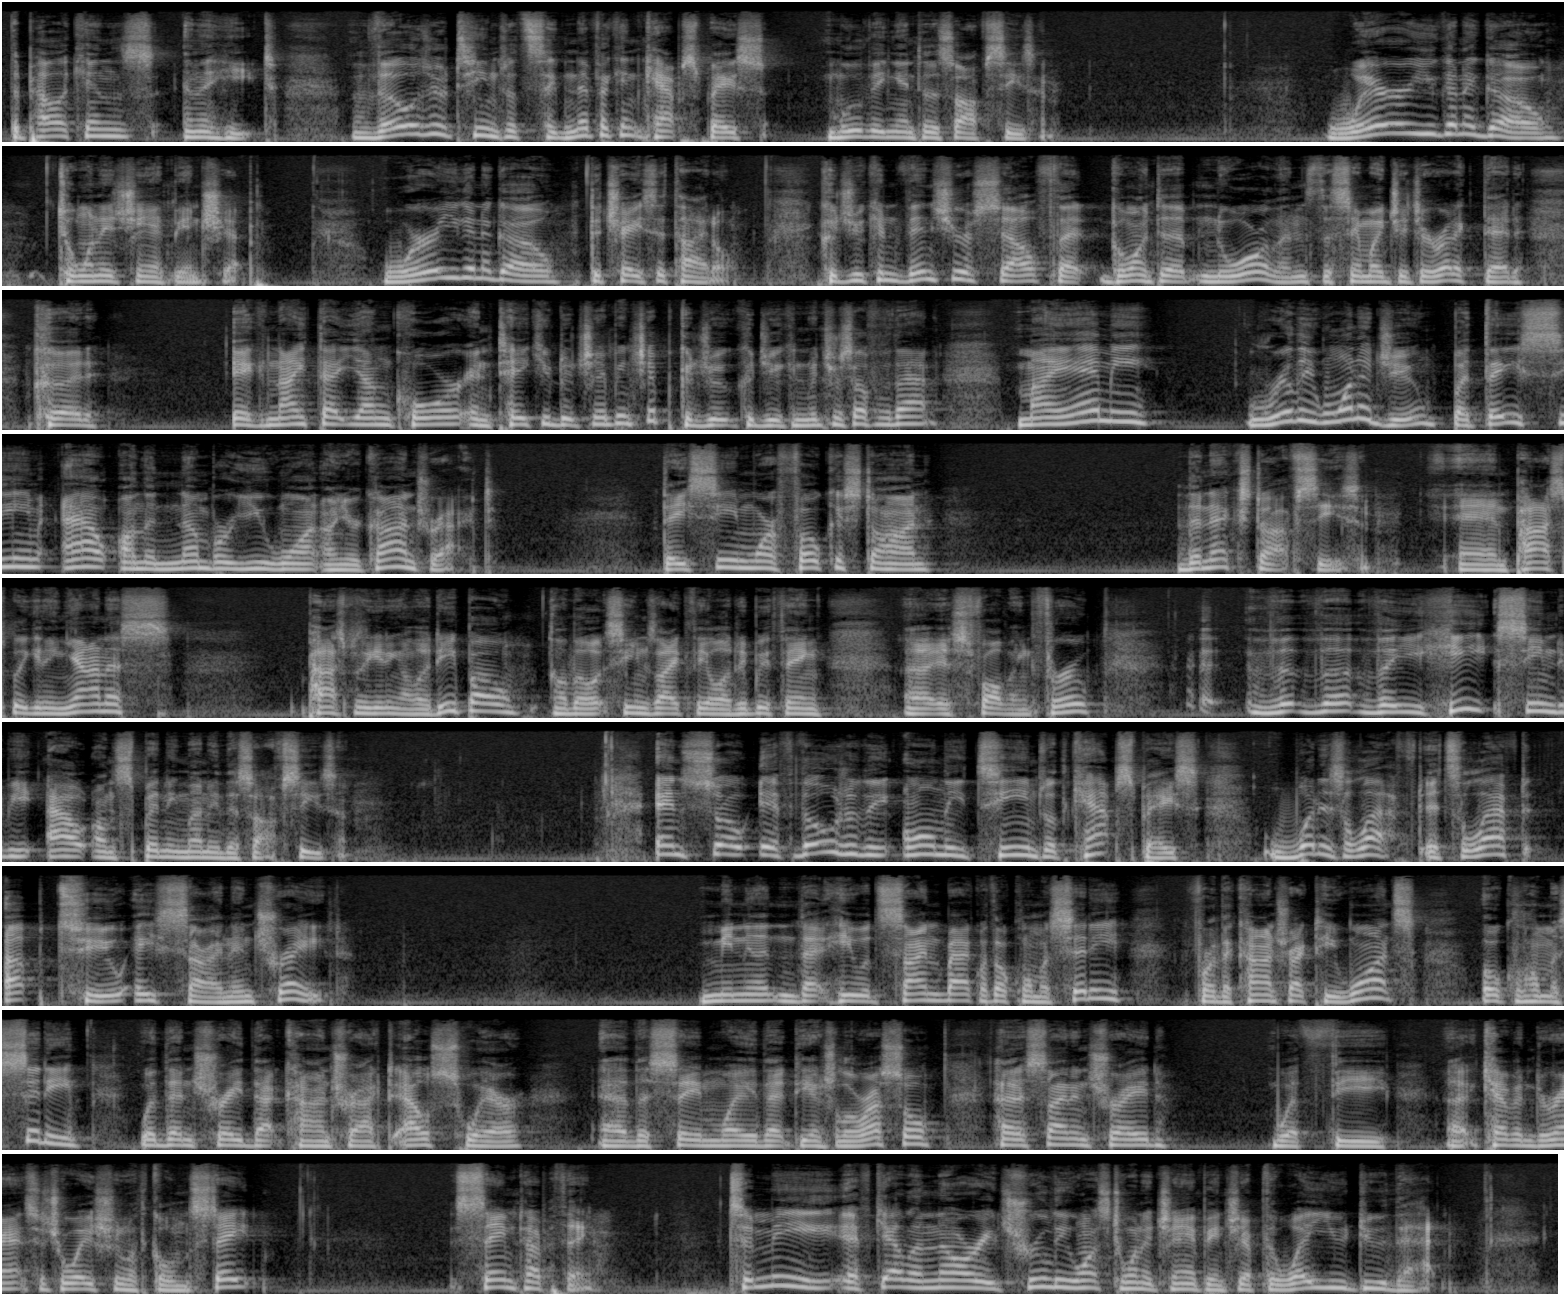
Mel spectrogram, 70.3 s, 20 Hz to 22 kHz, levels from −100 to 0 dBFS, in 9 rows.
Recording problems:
squashed, flat; somewhat

